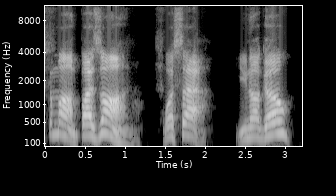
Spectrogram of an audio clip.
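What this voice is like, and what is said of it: Poor put-on Italian accent. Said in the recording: “Terrible Italian accent I just did”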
